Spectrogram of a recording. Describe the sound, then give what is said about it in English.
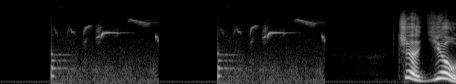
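Birds chirp in two short, busy bursts with quick high whistles over a rustling background, followed by a louder, warbling trill that rises and falls. “这是鸟叫的声音.”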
